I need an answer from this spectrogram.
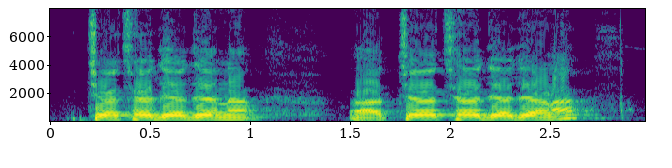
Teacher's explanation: च वर्ण जो होता है वो तालु पर आधारित होता है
